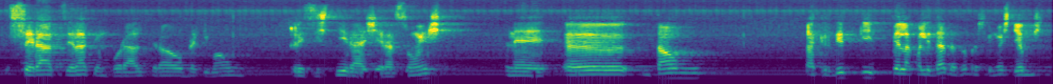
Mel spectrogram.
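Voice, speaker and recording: A Mozambican man with a low, very bright voice speaks as a guest on a literary panel. He builds his points deliberately, repeating and rephrasing as he goes. The video-call sound is reverberant and noisy. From Quelimane, Mozambique. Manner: deliberate, repeats and rephrases phrases, often adds "né" as a tag. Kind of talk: panel discussion, extempore opinion.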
